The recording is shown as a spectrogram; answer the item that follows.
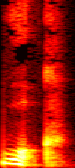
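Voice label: "wok", English, British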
